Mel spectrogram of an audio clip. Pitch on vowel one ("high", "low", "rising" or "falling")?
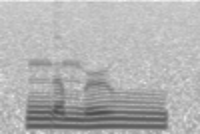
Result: low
